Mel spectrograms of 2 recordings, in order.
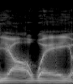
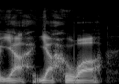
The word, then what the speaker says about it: Yahweh: And then you can pronounce that if you want as Yahweh or Yahuwah.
